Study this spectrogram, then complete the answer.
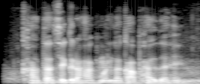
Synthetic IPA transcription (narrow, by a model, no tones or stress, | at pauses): kʰat̪at͡seɡɾaɦəkmənlakapʰajd̪aɦe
